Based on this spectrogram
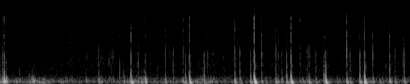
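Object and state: Cardboard jigsaw puzzle.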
